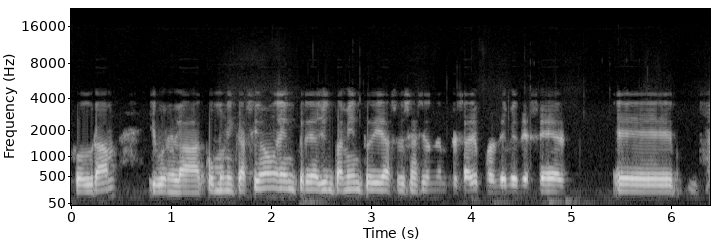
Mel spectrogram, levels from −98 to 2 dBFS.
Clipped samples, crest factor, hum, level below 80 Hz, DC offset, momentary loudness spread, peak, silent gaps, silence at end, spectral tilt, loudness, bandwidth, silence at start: under 0.1%; 16 dB; none; -64 dBFS; under 0.1%; 7 LU; -6 dBFS; none; 0 s; -7 dB/octave; -23 LUFS; 4.9 kHz; 0.05 s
